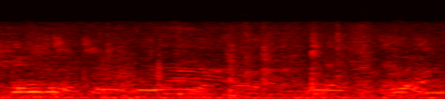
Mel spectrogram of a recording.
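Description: People talking in the background, their words indistinct.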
